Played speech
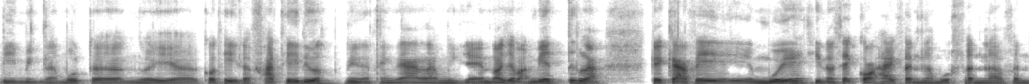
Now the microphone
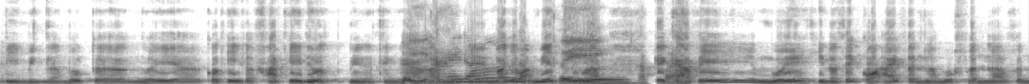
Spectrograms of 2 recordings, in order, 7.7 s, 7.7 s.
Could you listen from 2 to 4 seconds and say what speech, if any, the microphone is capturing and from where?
both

